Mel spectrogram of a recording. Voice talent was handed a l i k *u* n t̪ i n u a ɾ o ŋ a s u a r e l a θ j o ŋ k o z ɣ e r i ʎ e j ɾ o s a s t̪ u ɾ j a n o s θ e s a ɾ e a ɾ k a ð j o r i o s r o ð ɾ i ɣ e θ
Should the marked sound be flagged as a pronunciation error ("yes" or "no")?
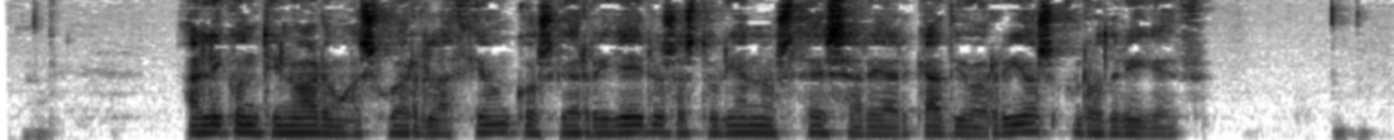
yes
